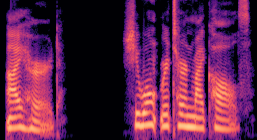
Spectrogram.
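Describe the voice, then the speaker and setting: A woman's voice: fairly low pitch, measured pace, dry recording, clean studio sound. A woman voicing an angry, exhausted middle-aged ex-husband in a scripted story reading, his lines accusing and defensive. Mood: bitter. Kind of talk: scripted narration.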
